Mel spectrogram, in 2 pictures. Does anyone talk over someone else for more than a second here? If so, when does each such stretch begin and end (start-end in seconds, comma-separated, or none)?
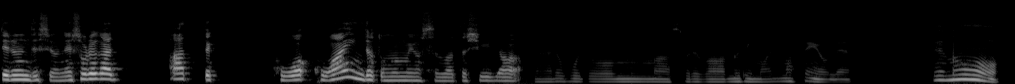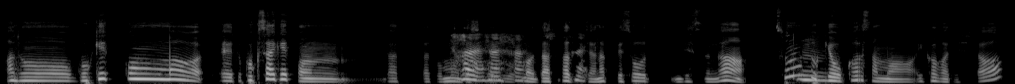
14.6-16.1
